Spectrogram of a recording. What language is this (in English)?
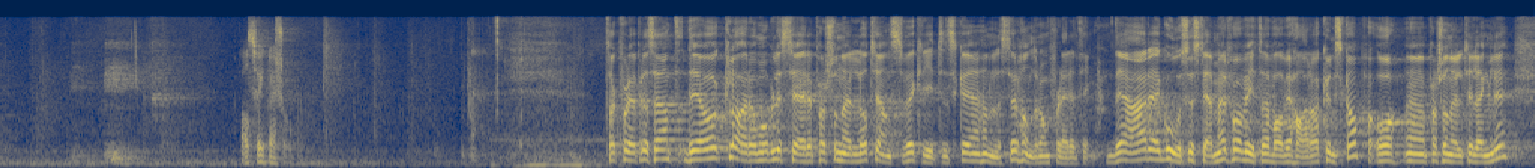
Norwegian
